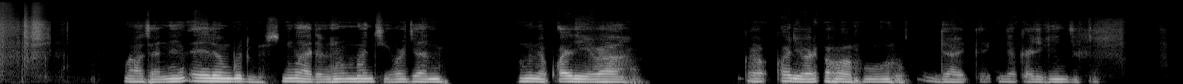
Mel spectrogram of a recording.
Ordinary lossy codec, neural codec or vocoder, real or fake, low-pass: none; codec, 44.1 kHz, 2.6 kbps, DAC; fake; 19.8 kHz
